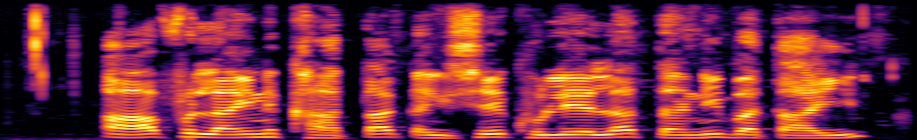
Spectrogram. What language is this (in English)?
Bhojpuri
